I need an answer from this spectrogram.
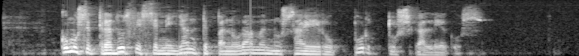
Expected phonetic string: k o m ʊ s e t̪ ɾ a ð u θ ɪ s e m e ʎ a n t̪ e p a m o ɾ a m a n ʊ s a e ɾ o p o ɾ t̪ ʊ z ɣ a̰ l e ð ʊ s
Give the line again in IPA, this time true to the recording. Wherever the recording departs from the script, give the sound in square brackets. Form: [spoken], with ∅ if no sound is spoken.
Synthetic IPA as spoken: k o m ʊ s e t̪ ɾ a ð u θ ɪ s e m e ʎ a n t̪ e p a [n] o ɾ a m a n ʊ s a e ɾ o p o ɾ t̪ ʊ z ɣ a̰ l e [ɣ] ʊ s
